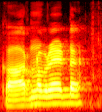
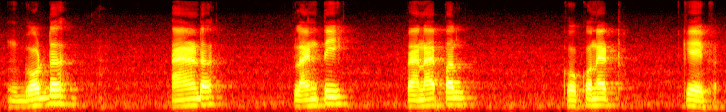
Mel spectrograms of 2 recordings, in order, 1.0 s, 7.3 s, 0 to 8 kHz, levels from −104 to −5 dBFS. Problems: background sounds at intervals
